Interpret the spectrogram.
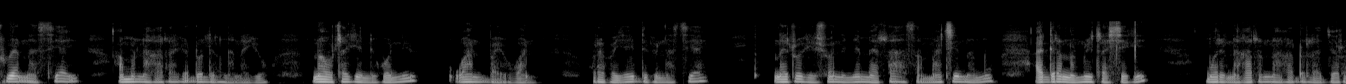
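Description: Throughout the speech, 4-bit ADPCM compression at 64 kbps, which fits a 16 kHz sample rate, leaves heavy gritty hiss riding on every loud syllable, with harsh smearing on sharp onsets. A spectrogram shows broadband noise swelling with level and nothing above 7.8 kHz.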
